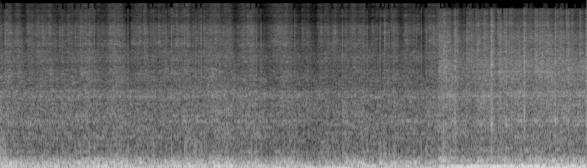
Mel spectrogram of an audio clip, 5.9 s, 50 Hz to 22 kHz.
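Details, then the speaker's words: 1966 Coronet 426 Hemi V8 after rebuild with new valve springs, dual exhaust with cutouts, air cleaner off, warming up: deep even burble with strong low rumble, slight swell at the end; healthy normal idle. "Give it a minute, warm it up. Sounds great, let me tell you. Sounds like a real muscle car."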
